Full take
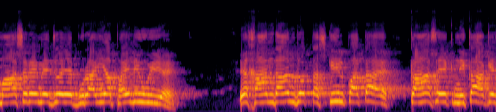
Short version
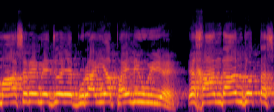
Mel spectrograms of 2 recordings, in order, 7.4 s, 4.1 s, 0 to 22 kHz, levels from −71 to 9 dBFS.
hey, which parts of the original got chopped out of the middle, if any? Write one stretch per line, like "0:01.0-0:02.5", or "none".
0:02.7-0:03.5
